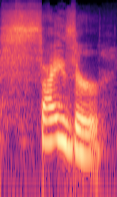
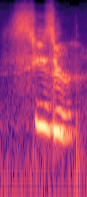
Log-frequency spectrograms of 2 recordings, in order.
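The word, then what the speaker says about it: Siser: just a little funny it is not sizer easyweed or sizer htv it's caesar like caesar salad just learned that i've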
